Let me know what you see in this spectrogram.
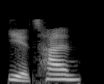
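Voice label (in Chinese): "野餐", Mandarin Chinese; hsk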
